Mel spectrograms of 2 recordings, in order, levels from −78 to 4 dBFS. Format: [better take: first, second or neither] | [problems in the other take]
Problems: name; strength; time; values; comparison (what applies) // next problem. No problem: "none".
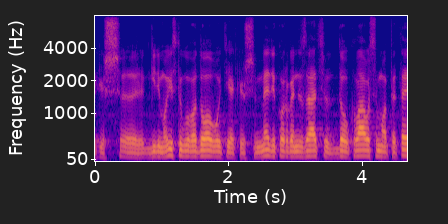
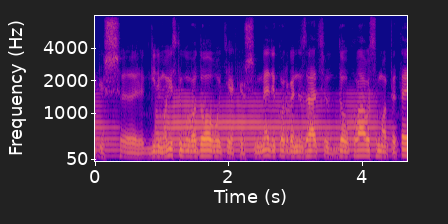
first | background sound (Brass instrument); 5 dB below the speech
